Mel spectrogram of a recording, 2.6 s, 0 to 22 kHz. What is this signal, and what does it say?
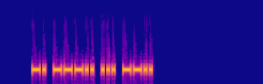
Morse code, heard as a keyed tone, about 43 wpm, 700 Hz. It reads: N8SZ
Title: USA Call Signs - 4 Characters - 3x Character Spacing - 45wpm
